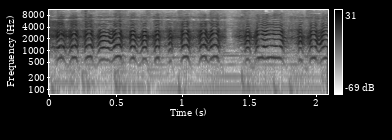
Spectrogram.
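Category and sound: vocal imitation, voice imitating a dolphin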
